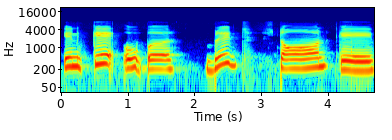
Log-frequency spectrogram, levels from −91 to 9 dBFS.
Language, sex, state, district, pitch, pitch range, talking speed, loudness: Hindi, female, Punjab, Fazilka, 215 Hz, 195-245 Hz, 65 wpm, -13 LUFS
